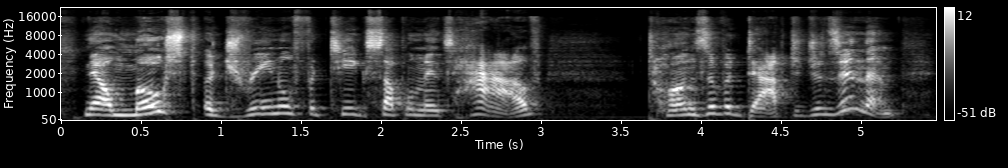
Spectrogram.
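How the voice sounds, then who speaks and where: A man's voice with a high pitch. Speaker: pharmacist and naturopathy practitioner giving health talk. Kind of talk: live Q&A health talk. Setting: livestream. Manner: fast; loud.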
